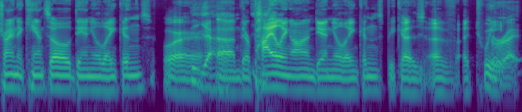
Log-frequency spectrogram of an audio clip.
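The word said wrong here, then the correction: Lakens: So I've learned that I'm pronouncing it wrong. It's Lackins.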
